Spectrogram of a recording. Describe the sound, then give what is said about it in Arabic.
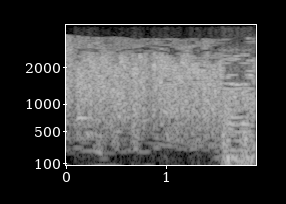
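An audience applauding a contestant on a quiz show, a dense, steady wash of clapping that goes on throughout. “انت بقيت مشهور اهو يا عم، والجمهور بيسقف لك.”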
